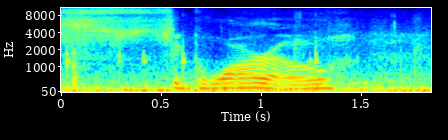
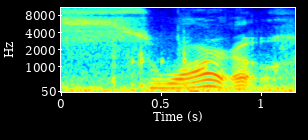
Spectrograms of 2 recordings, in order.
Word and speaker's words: saguaro: the right pronunciation like i thought it was saguaro but it's saguaro so saguaro that's aguaro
